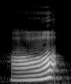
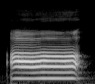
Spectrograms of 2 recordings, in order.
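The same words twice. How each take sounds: First: The pitch rises from middle to high. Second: The pitch stays high and level throughout. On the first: "이성의 소리입니다" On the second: "일성의 소리입니다. ... 높고 평평한 음을 처음부터 끝까지 길게 유지"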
